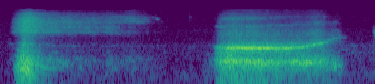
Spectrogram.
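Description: Slow breathing during a wall yoga hip stretch: a sharp inhale that trails into a long exhale, a pause, then another long, audible breath, close and quiet with no talk.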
